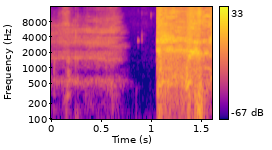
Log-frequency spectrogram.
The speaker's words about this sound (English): The coughing is going to be the worst part.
